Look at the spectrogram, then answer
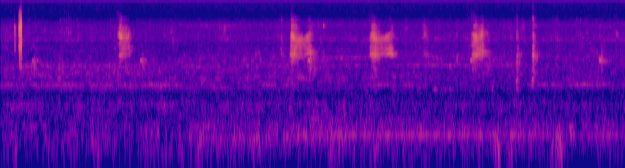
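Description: A squirrel gives short, high squeaky chirps, spaced a second or two apart over a low hum.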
